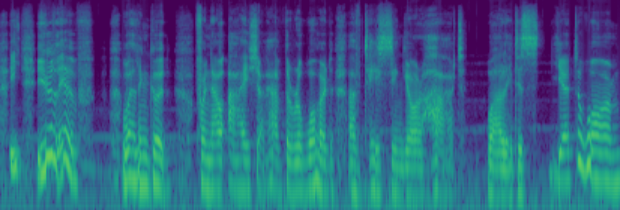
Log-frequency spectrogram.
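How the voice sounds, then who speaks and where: A put-on character voice, nasal and menacing, at a middle pitch and a fairly slow pace. Clear music plays in the background. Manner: gleeful, menacing.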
